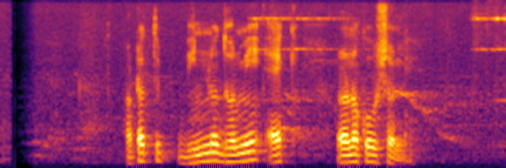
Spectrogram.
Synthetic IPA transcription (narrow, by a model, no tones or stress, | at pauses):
hɔʈat̪bʱinːod̪ʱoɾmiʔɛkɾɔnokowʃolḛ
